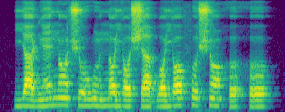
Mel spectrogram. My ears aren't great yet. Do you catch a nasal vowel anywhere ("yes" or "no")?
yes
